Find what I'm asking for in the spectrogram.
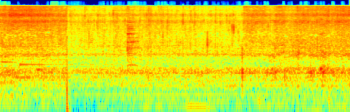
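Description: Ground spice paste frying in oil with browned onions for an Agri-style vajri (tripe) curry, a steady close sizzle with occasional clinks and scrapes of a spoon against the pan.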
